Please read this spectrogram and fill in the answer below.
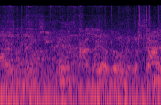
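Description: Voices of people talking, with a short click about two-thirds of a second in.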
